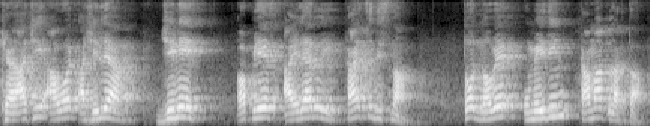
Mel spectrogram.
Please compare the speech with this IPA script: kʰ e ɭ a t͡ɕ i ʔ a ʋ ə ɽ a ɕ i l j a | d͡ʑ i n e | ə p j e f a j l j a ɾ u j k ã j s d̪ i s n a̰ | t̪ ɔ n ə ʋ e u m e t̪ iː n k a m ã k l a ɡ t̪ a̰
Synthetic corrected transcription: kʰ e ɭ a t͡ɕ i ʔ a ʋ ə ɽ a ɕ i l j a | d͡ʑ i n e | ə p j e s a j l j a ɾ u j k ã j t͡s d̪ i s n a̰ | t̪ ɔ n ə ʋ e u m e d̪ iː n k a m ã k l a ɡ t̪ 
